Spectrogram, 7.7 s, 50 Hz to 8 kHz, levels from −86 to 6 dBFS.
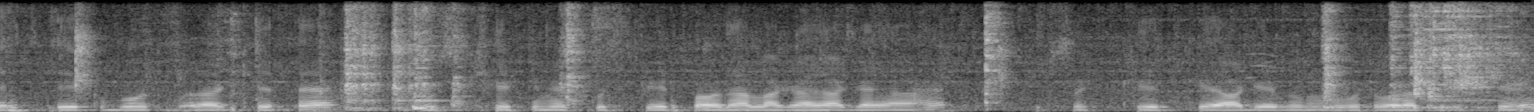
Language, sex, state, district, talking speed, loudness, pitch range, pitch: Hindi, male, Maharashtra, Mumbai Suburban, 180 wpm, -18 LUFS, 110-115 Hz, 115 Hz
